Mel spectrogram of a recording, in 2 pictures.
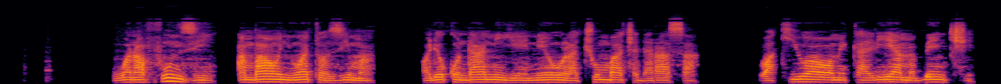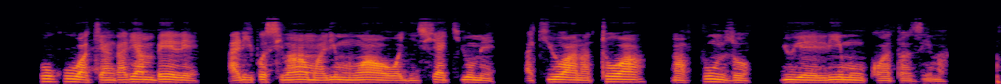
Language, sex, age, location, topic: Swahili, male, 36-49, Dar es Salaam, education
